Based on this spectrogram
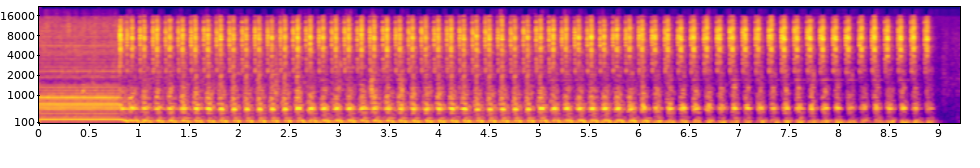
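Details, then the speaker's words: USA Adventure Gear ProGear 5300 RV water pump, newly installed to replace old ShurFlo: fast even pulsing about four beats per second with buzzy hum, stops cleanly; runs regular but louder than the previous pump. "So far I'm finding it a bit louder than the pump that was in there before."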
